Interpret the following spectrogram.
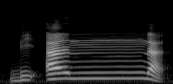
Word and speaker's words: بِأَنَّ: یا لم، علم یعلم، پھر اس کے بعد بِأَنَّ کی ہجے اس طریقے سے ہوگی، با زیر بی، حمزہ نون زبر ان، نون زبر نا، بِأَنَّ۔ اب بِأَنَّ پر جو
